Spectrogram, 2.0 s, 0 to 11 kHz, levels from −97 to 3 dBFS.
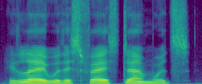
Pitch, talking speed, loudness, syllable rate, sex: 175 Hz, 180 wpm, -15 LUFS, 3.8 syllables/s, female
